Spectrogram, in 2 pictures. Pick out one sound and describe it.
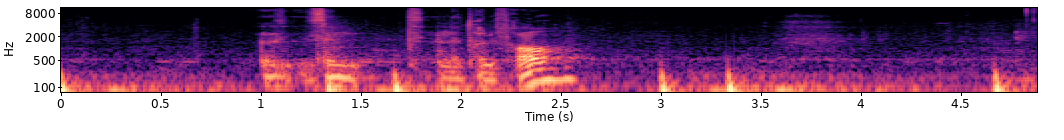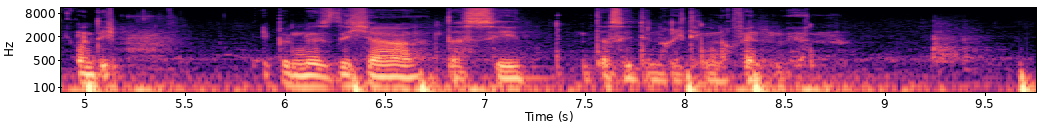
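A man speaks in a low, serious voice close by.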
